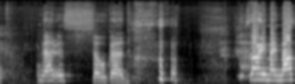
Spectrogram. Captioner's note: chuckles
